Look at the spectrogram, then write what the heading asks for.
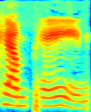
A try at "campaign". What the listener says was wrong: It's not campaigned. It's because of the G, right? So it's a silent G.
